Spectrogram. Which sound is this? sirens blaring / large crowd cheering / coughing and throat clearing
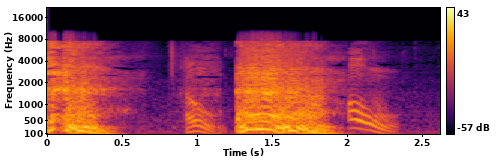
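coughing and throat clearing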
